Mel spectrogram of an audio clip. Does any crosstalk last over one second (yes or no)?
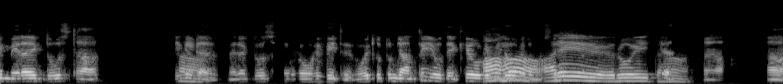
yes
